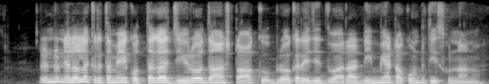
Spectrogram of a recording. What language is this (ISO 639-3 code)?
tel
